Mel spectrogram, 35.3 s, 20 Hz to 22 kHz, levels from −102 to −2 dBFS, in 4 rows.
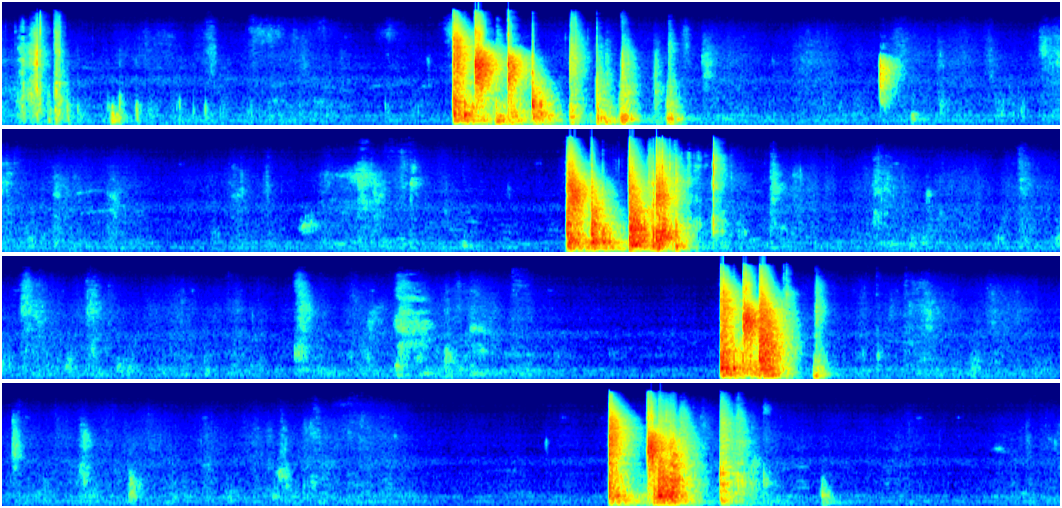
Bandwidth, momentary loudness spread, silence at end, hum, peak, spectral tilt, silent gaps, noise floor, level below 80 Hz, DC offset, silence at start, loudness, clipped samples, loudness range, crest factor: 16 kHz; 27 LU; 2.65 s; none; 0 dBFS; -2 dB/octave; none; -71 dBFS; -68 dBFS; under 0.1%; 0.25 s; -14 LUFS; under 0.1%; 23 LU; 24 dB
